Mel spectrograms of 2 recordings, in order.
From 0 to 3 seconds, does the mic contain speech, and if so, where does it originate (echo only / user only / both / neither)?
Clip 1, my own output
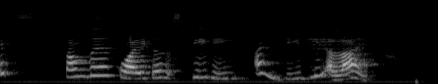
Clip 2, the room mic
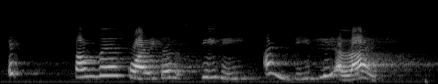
echo only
